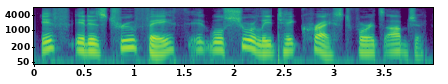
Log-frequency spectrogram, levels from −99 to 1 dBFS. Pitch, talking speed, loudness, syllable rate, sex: 145 Hz, 195 wpm, -18 LUFS, 4.3 syllables/s, male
